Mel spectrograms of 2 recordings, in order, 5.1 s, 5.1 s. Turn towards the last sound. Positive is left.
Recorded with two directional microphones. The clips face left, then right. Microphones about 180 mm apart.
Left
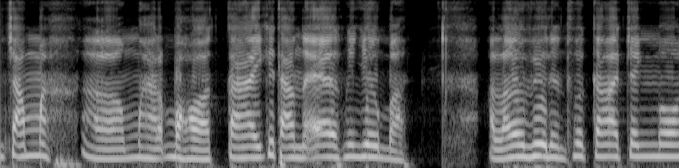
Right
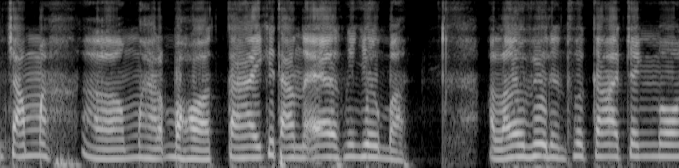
turn(degrees=35)  # may be behind; listen again after turning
